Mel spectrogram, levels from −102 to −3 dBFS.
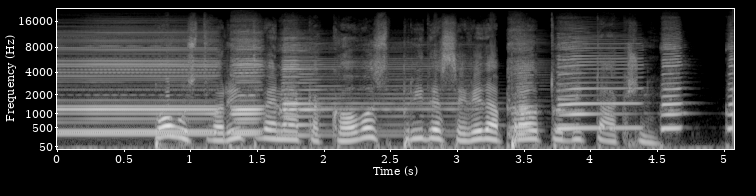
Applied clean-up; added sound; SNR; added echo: none; Harmonica; 1 dB; none.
